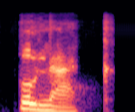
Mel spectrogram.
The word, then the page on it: polack: Indian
